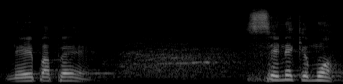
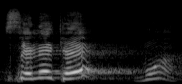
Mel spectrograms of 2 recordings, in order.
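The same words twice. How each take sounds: First: Low, measured voice of a messiah; messianic voice. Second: Slow, loud and high, stretched out; loud insistence. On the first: Preacher playing Jesus to frightened people at night, messianic. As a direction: intone it low, like Christ calming the disciples. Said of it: "j'ai pris une voix messianique". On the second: Preacher revealing himself to the frightened pastor, loud and slow. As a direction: call it out slowly, drawing out each word. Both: Retold or imitated.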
